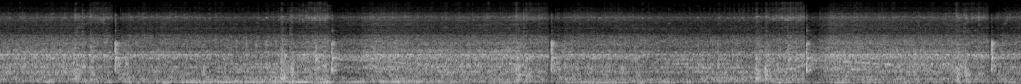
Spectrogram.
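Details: Honda Fit idling, sharp single clunks roughly every two seconds when shifting into drive and reverse; cause unknown.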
